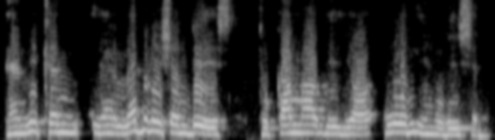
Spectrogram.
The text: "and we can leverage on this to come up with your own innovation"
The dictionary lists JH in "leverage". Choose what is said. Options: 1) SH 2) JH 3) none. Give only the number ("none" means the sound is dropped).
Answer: 1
